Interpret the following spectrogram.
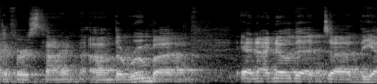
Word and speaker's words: Roomba: using the vacuum cleaner what is it the rumba rumba rumba rumba I think I said it right the first time the Roomba and I know that the idea that you're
